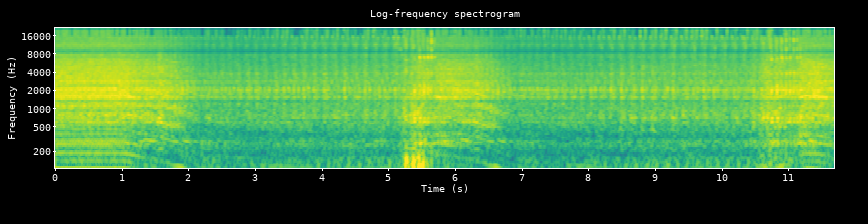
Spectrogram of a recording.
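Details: Stock bigport (blue top) 4AGE in a Toyota AE86, about 195,000 km on the dash clock, warm: rough, uneven idle with about four knocks a second and occasional dips. Cause unknown.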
